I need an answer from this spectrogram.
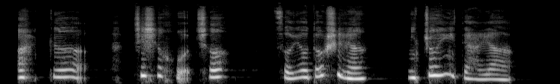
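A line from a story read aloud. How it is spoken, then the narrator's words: Laughing. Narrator (Chinese): 吴敏笑着道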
